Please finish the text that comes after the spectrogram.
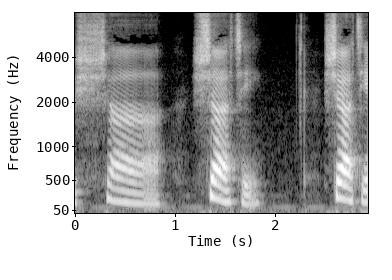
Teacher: So you must get this vowel pronunciation correct. It's a wide vowel. Sh, shirty. We don't pronounce the letter R.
